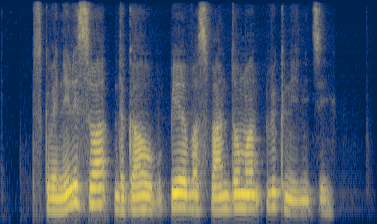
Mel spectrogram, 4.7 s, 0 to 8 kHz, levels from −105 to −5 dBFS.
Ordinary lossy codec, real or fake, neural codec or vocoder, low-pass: none; fake; codec, 16 kHz, 0.4 kbps, LongCat-Audio-Codec; none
